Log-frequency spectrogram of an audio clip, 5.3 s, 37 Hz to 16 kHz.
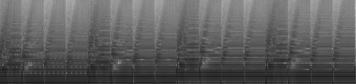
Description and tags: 180 Krunchy dub Synths 02
bertilled massive synths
